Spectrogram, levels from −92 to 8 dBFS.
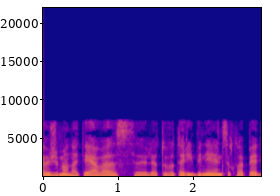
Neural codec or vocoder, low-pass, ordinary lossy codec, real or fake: none; 7.2 kHz; MP3, 48 kbps; real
